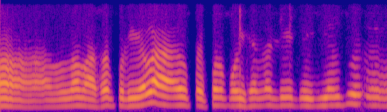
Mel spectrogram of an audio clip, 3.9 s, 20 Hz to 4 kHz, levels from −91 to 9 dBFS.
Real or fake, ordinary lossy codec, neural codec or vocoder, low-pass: real; none; none; 3.6 kHz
